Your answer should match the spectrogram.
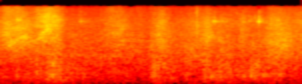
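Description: Rustling and swishing of a shiny black leather-look jacket as it is swung on and the arms are pushed through its sleeves, in several brief strokes.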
